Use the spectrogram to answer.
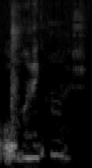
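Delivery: stunned whisper. Real, not acted. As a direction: breathe it out, unvoiced. Stunned by the message.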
